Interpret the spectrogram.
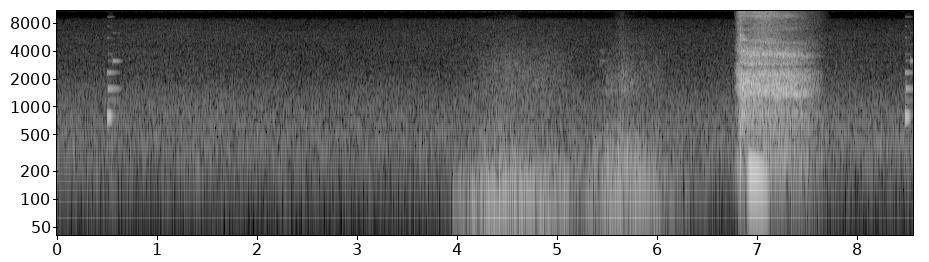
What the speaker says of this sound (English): I heard Yehuda gasp, but I don't blame her.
